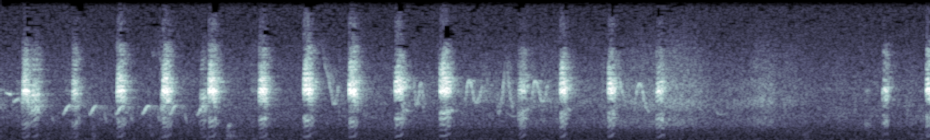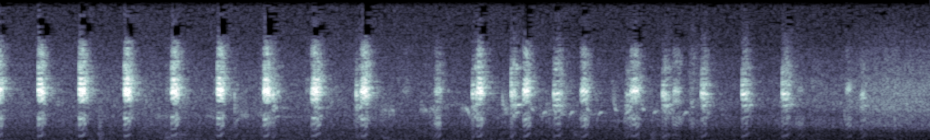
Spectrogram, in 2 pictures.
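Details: Purple heron chicks bill-clicking and calling: rapid clicking and chattering, about two a second in uneven bursts with a short lull midway; a nightingale sings in the distance.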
